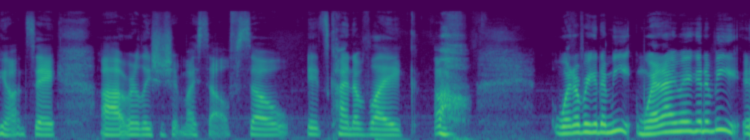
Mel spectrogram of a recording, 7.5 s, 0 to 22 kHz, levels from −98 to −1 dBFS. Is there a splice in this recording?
no; 0 cuts

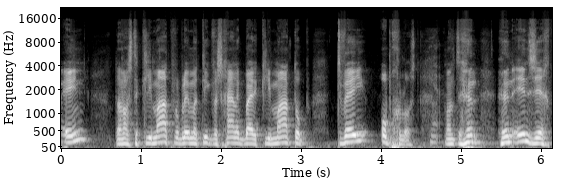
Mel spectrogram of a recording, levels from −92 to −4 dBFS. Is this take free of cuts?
yes; 0 cuts

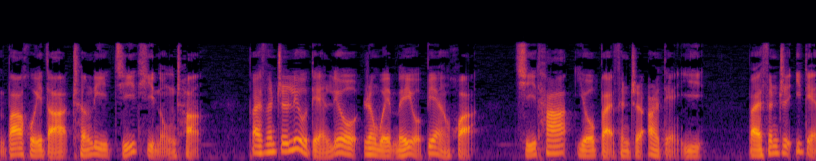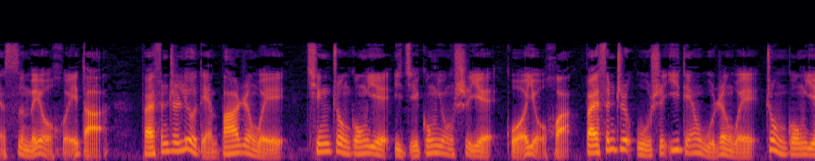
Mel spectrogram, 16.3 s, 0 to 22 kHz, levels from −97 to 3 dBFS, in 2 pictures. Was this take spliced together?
yes; 2 cuts; at 7.3 s, 13.9 s

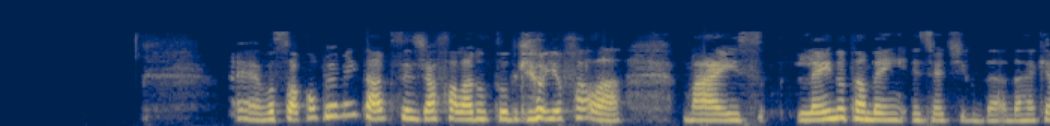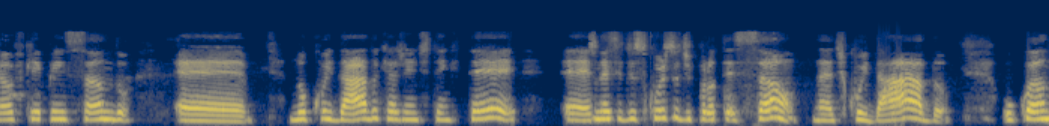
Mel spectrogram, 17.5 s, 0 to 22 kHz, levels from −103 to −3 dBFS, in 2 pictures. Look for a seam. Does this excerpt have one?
yes; 1 cut; at 13.7 s

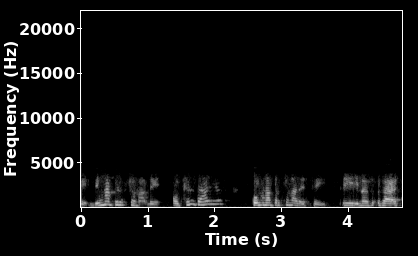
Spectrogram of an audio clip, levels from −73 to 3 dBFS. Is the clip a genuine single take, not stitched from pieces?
no; 1 cut; at 3.8 s

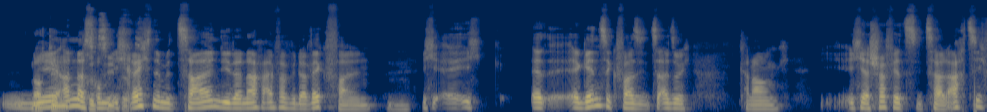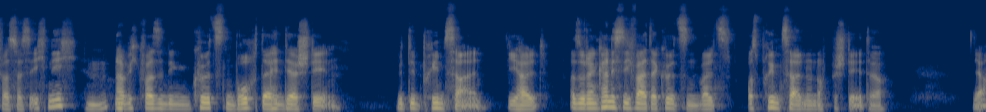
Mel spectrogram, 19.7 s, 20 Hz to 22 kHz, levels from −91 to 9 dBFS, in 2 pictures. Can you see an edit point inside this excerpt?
yes; 1 cut; at 11.0 s

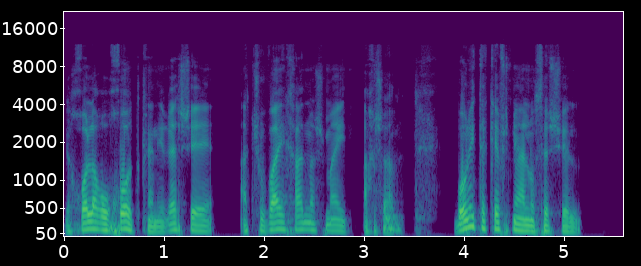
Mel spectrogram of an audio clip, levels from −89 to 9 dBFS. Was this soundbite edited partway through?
yes; 1 cut; at 2.9 s

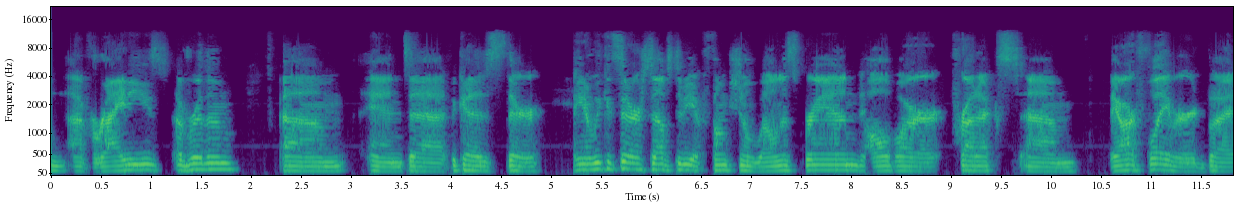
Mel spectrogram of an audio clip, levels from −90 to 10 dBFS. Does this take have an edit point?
yes; 2 cuts; at 5.2 s, 8.1 s

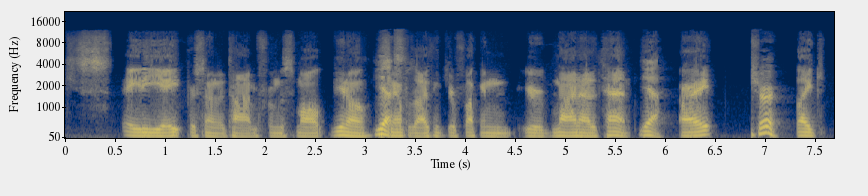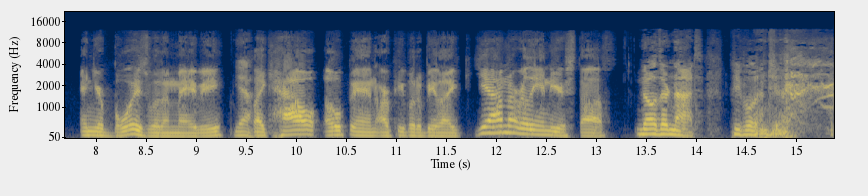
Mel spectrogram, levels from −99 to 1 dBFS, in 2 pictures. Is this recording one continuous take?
no; 1 cut; at 6.9 s

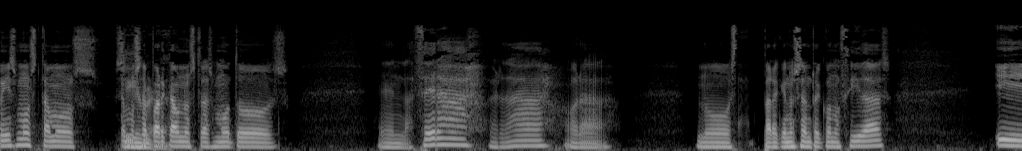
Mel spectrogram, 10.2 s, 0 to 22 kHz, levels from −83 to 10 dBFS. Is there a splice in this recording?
no; 0 cuts

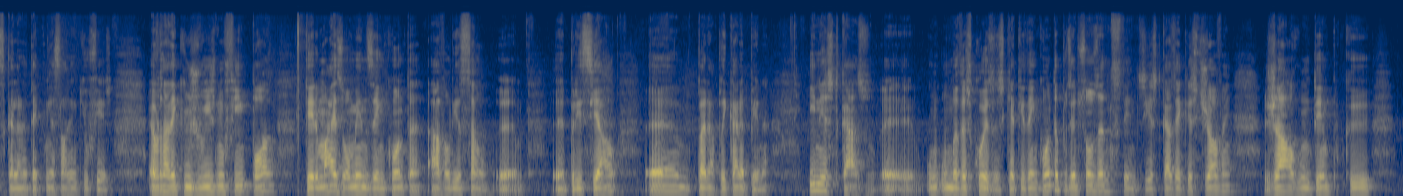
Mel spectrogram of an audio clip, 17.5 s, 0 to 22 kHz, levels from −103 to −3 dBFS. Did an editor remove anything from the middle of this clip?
no; 0 cuts

